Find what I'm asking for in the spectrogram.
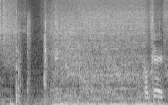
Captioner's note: engine revving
